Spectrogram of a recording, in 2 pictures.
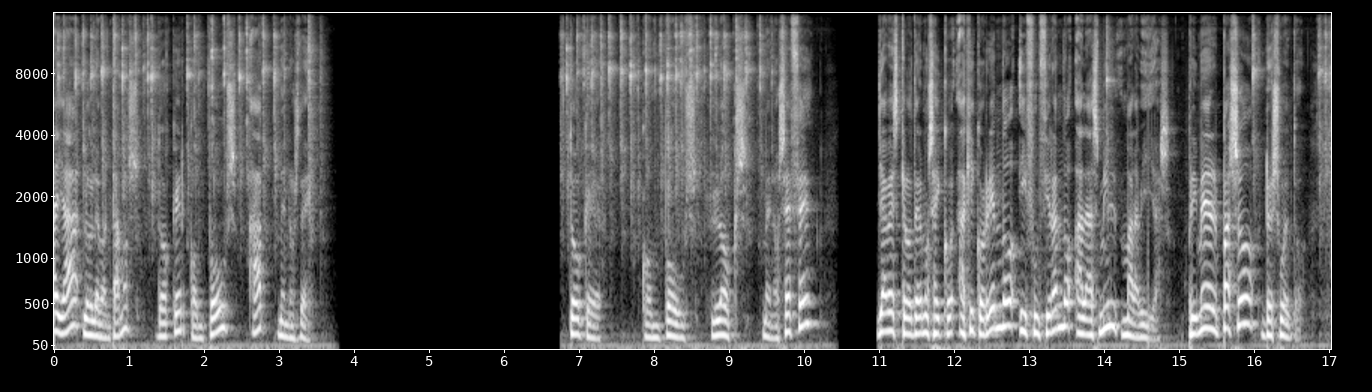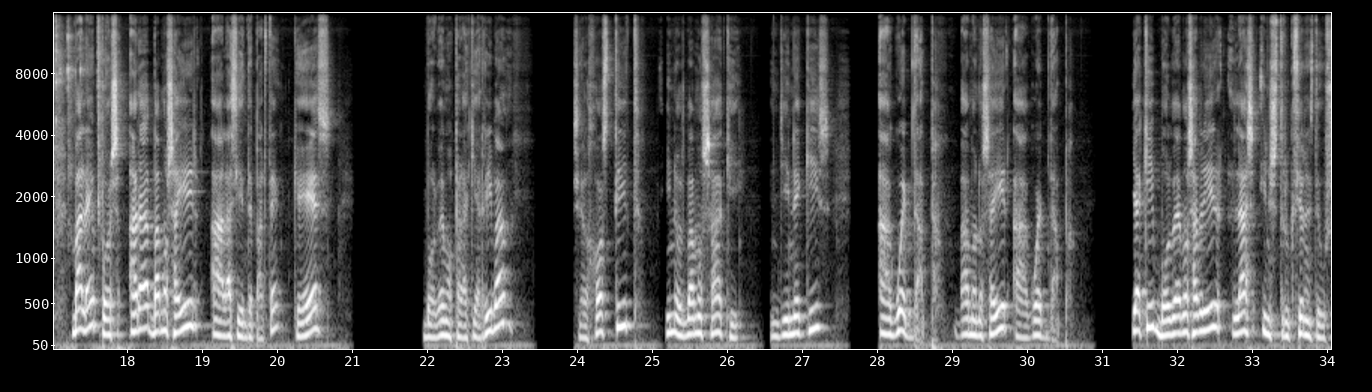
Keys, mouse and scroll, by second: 0.0-3.4 typing, 6.5-9.9 typing, 16.0 ctrl+c, 16.7-17.9 typing, 19.7 click, 20.8 click, 21.2 middle click, 22.8 click, 29.0 click, 32.7-34.0 drag.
